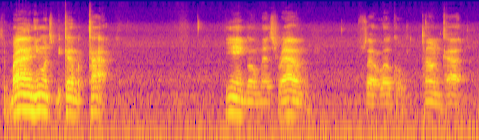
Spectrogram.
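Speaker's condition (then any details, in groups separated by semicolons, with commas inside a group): Traumatic brain injury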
